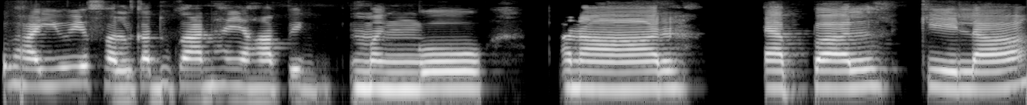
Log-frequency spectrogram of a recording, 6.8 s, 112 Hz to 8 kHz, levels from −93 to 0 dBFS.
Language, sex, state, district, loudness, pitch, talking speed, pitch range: Hindi, female, Chhattisgarh, Rajnandgaon, -14 LUFS, 230 Hz, 105 wpm, 225-240 Hz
